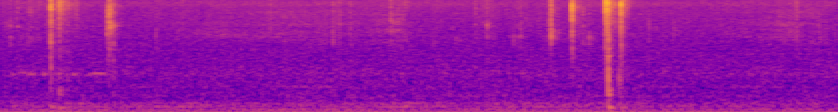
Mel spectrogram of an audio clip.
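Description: A craft knife blade shaves and scrapes curled strips off a small, solid, rectangular bar of layered orange and red soap with a gold glitter strip, held in the hand. Faint, crisp scraping ticks and brief bright shaving sounds come and go over a steady low hum, with a slightly stronger scrape near the end.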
